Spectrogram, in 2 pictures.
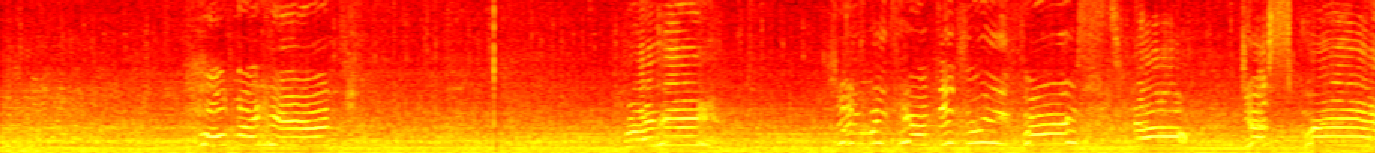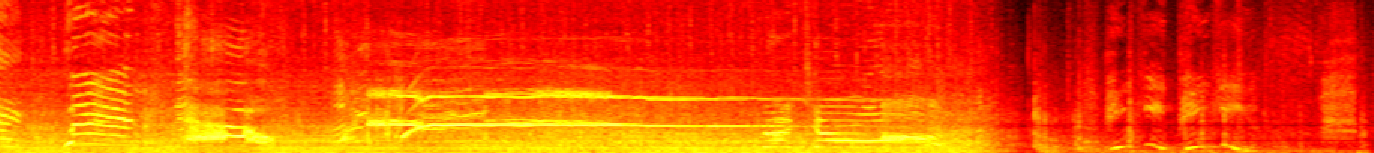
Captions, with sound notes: Hold my hand! Ready! - Shouldn’t we count to three first? - No! Just scream! - When? - Now! [screaming] Good job! Pinky! Pinky!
